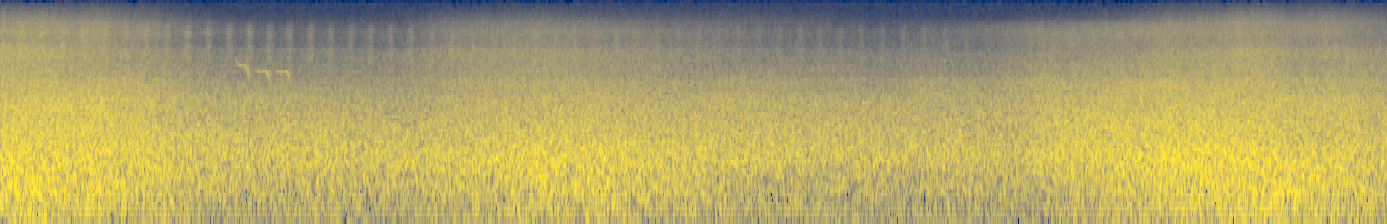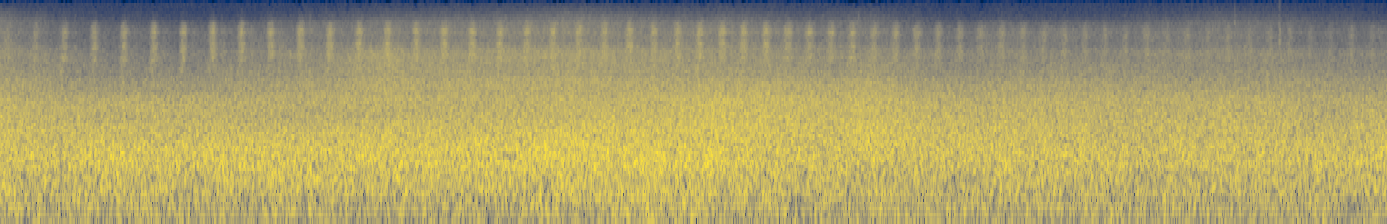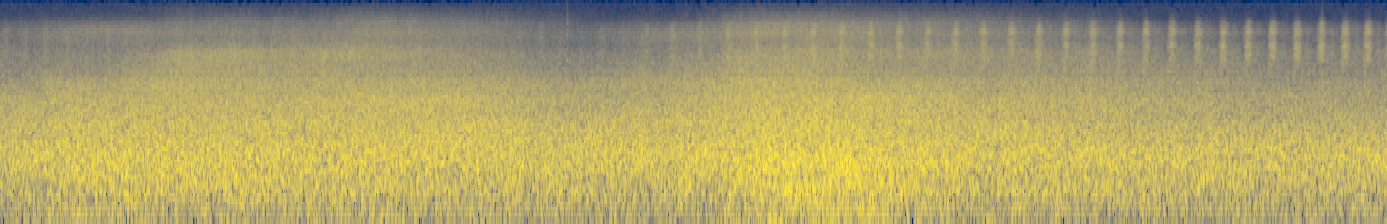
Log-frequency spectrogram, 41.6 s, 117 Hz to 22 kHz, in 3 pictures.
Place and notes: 長濱村, Changbin Township - Thunder and the waves
At the seaside, Sound of the waves, Thunder, Very hot weather
Zoom H2n MS+ XY
8 September 2014, ~13:00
